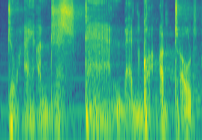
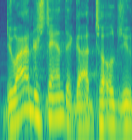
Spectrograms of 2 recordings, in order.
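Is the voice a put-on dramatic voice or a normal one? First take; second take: dramatic; normal. First: It is spoken in a put-on dramatic voice. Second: It is spoken in a plain, normal voice. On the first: The speaker sounds obviously evil. The speaker calls it wrong. "They talk in the voice like" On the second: The speaker sounds harmless and ordinary. The speaker calls it right. "I think he came in just sounding very normal"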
